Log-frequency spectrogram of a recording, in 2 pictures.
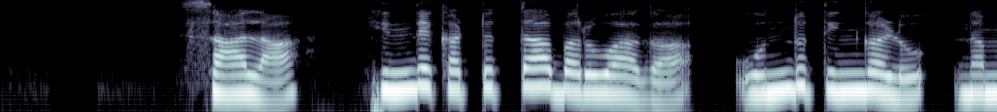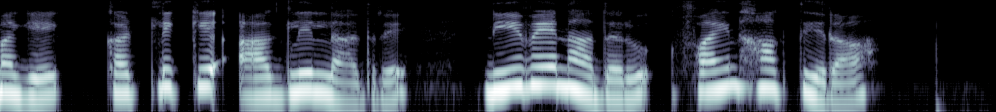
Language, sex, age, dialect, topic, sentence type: Kannada, female, 56-60, Coastal/Dakshin, banking, question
